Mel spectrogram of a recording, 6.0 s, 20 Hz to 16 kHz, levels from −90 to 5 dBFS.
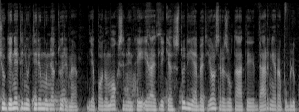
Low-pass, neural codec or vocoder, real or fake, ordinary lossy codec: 14.4 kHz; none; real; AAC, 96 kbps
